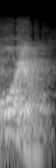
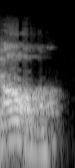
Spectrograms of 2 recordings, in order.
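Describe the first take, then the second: First: The word sounds like 'oil'. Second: The word sounds like 'all'. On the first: "But some people say oil" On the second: "some people say all"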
